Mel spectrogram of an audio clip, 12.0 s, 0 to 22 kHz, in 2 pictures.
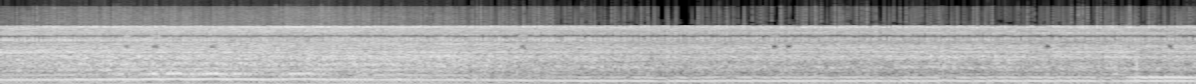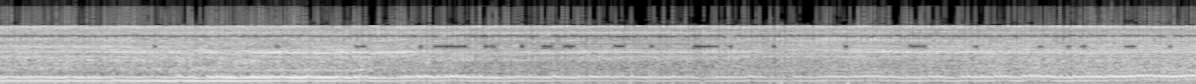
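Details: FSR V3.5 small nitro engine running steadily at high speed with a slightly rough, burbling edge from a rich fuel mixture.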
